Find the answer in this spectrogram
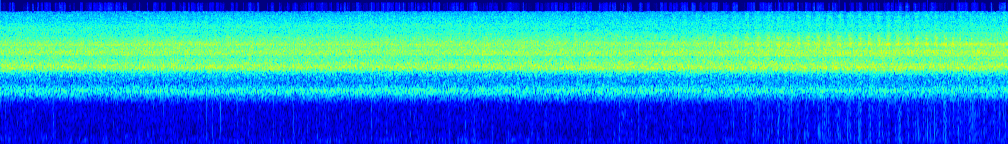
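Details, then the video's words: Summer forest cicada chorus: a continuous shrill, hissing drone that holds level, with a faint pulsing flutter in the highest tones toward the end and nothing else clearly audible. "Relaxing Cicadas Chirping Sounds - Peaceful Summer Forest"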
